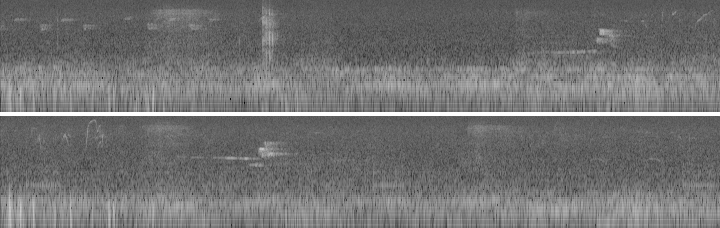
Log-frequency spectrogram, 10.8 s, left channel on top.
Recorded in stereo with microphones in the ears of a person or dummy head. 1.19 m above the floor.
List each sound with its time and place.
Only background noise.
